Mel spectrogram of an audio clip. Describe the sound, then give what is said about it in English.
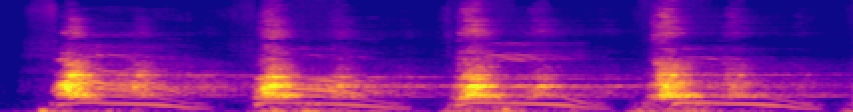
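Four loud dog barks land in a steady rhythm about a second apart, part of Auld Lang Syne sung in dog barks. Each has a sharp onset and a drawn-out, downward-sliding tonal tail, and there is no talking. “Auld Lang Syne by Robert Burns and Traditional Scotch Melody, sung in Scots and dog barks.”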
